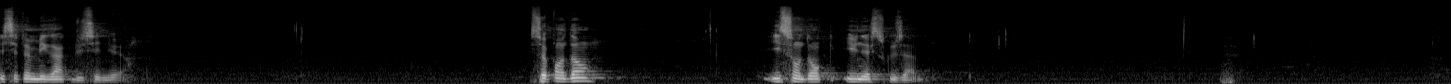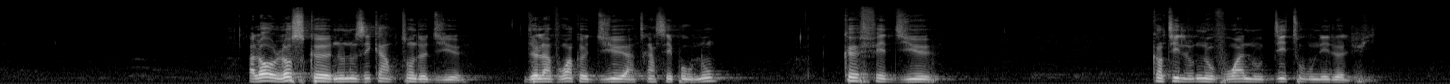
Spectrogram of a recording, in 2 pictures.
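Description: A man speaks into a microphone in short phrases with long pauses.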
